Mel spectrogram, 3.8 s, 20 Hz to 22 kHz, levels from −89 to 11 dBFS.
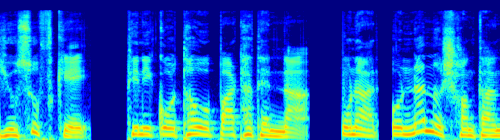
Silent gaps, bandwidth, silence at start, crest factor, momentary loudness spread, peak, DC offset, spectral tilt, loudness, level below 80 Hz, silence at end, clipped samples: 0.69-0.95 s, 2.33-2.55 s, 2.84-2.93 s; 16 kHz; 0 s; 10 dB; 5 LU; -12 dBFS; under 0.1%; -6 dB/octave; -22 LUFS; -42 dBFS; 0 s; under 0.1%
